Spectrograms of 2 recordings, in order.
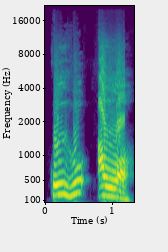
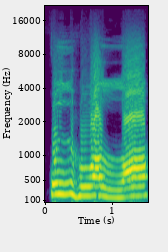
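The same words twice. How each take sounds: First: "কুল হু আল্লাহ" with a break after হু; "কুল হু আল্লাহ" in separate words, little stretching; common mistake, unjoined. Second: "কুল হু আল্লাহ" slow and linked as hu-wallah; drawn-out, connected "কুল হু আল্লাহ"; correct joined recitation. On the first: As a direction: start আল্লাহ afresh on its own "a" in "কুল হু আল্লাহ". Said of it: "maximum মানুষ যে ভুলটা করি". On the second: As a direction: glide from হু into a long held ল in "কুল হু আল্লাহ". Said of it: "ওয়াও থেকে সরাসরি লামকে ধরবে". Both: Shown as a demonstration.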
